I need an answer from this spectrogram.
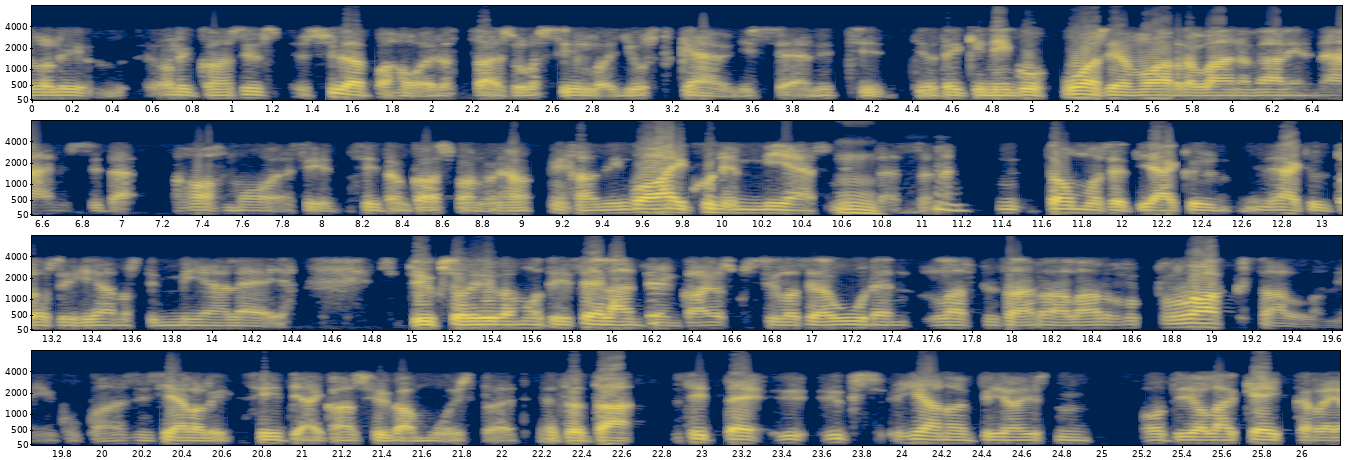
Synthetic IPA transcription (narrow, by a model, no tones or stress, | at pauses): ilːolio̰likohɑsilsyæpæho̰iɾot̪tɑ̰isolːɑssilːo̰jjust̪kæynisːæ̰jɑ̰nyt̪sit̪jo̰t̪ekiniːŋkuʋuɑsieʋʋɑrːelːɑinɑʋælilnæhnyssit̪æ̰ | hɑhmoːjɑ̰siːt̪siːt̪oŋkɑsʋɑnuihɑihɑnniːŋkuɑikunemmiæsnyt̪t̪æ̰sːæ̰nænt̪omːoset̪jæːkyljæːkylt̪osihiɑnost̪immiæleːjɑ̰si̥t̪yksolihyʋæmolt̪iːselænt̪eːŋkɑːjosku̥ssilːosiæluːdenlɑst̪ensɑirɑːlɑːrɑksɑ̰lːɑ̰nḭːŋkukɑ̃nsnisiælolḭsiːt̪jæ̰ikɑnshyʋæmuist̪o̰ḛt̪jɑt̪ot̪ɑ | sit̪ːeyykshiɑnoimpiːojjust̪m | olt̪ijolːɑikeikːɑre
